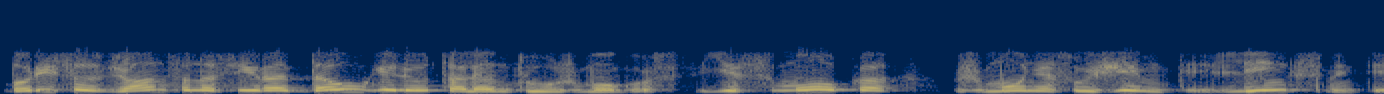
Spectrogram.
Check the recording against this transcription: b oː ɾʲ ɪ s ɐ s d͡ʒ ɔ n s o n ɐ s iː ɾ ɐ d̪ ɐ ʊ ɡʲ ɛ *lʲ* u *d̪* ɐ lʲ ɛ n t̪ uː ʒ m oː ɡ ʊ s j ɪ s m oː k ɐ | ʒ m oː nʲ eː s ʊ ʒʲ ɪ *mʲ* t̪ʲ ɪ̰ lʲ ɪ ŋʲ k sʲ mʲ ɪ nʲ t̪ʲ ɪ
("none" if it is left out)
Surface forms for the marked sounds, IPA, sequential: lʲ, t̪, mʲ

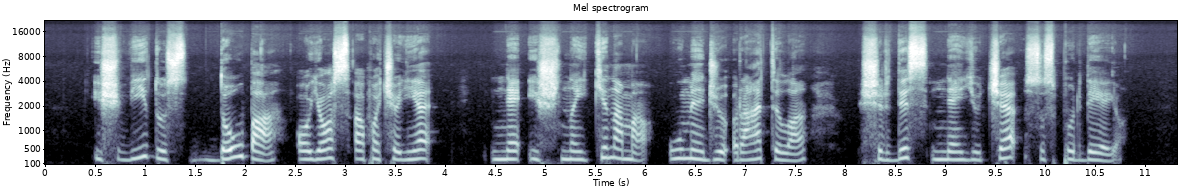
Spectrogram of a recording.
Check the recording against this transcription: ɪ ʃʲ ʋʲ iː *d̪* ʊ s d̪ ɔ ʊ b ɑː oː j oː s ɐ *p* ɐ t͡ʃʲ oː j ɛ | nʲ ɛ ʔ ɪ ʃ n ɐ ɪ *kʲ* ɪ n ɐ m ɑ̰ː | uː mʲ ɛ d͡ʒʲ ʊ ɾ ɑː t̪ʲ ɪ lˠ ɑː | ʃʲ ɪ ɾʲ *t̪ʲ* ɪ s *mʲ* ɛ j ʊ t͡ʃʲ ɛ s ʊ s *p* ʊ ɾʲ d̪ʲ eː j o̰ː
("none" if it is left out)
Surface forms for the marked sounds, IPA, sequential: d̪, p, kʲ, d̪ʲ, nʲ, p

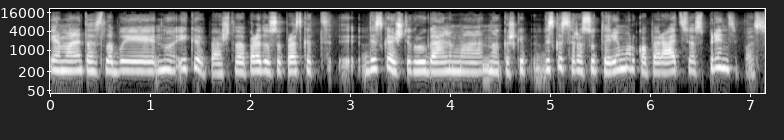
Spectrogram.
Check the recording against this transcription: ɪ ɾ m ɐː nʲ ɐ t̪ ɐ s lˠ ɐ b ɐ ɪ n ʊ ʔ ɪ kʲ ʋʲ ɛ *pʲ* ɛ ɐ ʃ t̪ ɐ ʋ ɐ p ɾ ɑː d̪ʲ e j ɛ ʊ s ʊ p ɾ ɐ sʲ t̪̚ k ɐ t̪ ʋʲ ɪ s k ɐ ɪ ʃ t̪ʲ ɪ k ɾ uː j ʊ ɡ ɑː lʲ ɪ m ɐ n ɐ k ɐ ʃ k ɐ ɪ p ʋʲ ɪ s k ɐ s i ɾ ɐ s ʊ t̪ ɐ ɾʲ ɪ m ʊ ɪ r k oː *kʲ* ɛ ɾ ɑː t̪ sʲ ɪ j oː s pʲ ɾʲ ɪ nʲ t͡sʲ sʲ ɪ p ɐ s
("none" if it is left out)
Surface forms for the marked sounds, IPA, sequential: pʲ, pʲ

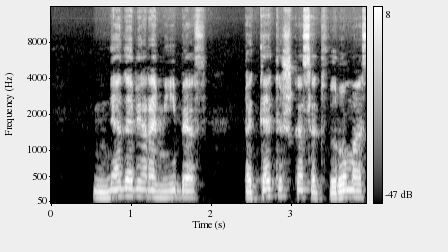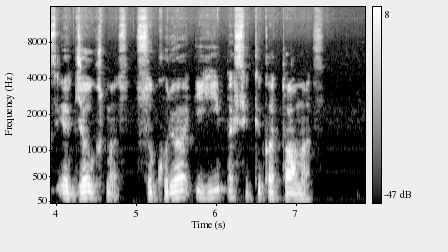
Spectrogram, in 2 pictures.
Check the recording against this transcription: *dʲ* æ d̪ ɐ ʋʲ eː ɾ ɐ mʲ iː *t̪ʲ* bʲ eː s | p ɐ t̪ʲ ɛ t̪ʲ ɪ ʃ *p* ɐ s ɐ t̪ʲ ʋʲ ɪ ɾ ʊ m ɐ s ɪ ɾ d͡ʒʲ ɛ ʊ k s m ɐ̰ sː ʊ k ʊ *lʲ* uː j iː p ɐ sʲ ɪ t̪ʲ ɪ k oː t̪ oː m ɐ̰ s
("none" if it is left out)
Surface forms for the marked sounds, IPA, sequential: nʲ, none, k, ɾʲ

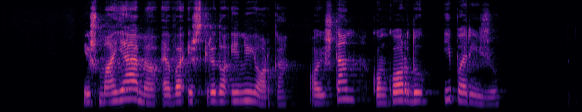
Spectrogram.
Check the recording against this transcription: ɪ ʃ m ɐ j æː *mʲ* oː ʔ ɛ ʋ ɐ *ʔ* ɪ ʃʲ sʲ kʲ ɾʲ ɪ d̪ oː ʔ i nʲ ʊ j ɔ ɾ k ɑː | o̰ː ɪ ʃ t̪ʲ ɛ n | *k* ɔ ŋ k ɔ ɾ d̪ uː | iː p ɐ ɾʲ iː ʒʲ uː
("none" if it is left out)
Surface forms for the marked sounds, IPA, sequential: mʲ, ʔ, k

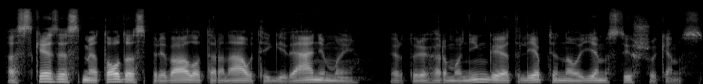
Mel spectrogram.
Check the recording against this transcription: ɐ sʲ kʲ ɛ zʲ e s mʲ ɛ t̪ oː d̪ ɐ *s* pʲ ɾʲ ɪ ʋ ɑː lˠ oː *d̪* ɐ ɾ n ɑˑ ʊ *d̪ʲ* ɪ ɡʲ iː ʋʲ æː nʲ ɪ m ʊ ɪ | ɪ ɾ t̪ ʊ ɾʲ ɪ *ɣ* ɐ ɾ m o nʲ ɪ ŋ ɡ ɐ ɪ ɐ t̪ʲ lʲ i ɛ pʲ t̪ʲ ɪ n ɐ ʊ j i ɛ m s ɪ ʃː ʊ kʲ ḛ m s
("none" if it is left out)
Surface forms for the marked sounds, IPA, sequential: s, t̪, t̪ʲ, ɣ

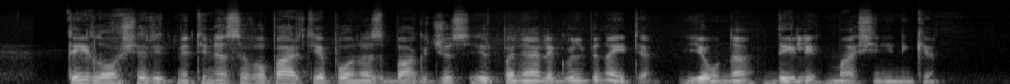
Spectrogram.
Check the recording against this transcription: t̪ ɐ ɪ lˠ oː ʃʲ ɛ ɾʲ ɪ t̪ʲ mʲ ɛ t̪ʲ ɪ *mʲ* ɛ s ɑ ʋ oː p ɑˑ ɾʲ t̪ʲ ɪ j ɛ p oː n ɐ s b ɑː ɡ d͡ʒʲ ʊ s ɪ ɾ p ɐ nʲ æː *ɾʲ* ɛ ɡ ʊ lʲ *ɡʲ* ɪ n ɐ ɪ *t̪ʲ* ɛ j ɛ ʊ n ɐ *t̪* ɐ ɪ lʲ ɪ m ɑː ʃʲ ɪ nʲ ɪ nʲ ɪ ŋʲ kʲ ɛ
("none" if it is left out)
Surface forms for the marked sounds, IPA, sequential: nʲ, lʲ, bʲ, t̪ʲ, d̪

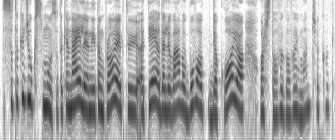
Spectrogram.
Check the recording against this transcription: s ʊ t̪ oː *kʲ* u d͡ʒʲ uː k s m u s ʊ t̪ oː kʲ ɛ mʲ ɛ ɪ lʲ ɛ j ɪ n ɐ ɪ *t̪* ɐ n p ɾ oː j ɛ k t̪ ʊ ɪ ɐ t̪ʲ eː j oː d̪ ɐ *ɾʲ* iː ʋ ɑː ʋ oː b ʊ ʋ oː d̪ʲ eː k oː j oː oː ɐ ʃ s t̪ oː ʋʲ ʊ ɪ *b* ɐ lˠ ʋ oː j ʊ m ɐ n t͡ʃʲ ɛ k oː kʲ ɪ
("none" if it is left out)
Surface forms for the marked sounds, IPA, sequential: kʲ, t̪, lʲ, ɡ

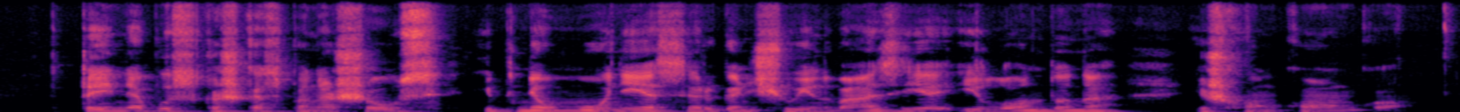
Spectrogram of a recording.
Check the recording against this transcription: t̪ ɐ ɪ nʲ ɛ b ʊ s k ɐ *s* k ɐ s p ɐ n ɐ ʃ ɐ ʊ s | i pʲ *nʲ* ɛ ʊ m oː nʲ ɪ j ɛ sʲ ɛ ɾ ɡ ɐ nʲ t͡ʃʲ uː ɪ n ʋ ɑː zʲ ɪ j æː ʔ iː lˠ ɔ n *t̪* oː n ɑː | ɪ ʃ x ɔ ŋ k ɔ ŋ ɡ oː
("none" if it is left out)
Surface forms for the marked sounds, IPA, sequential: ʃ, nʲ, d̪

